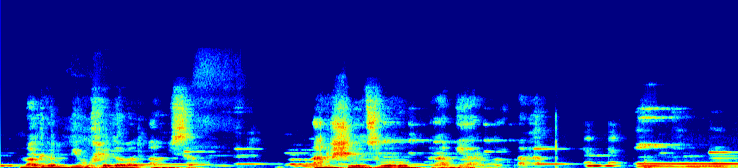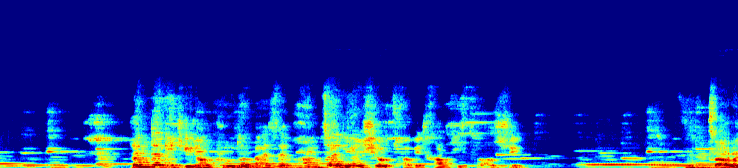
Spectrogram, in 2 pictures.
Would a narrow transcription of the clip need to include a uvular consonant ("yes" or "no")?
yes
